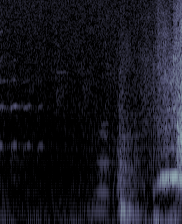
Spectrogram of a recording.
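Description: A violin is bowed softly, its last note fading out.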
